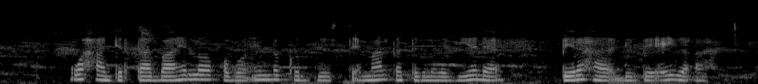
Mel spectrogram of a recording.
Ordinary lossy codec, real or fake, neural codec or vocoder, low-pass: none; real; none; 7.2 kHz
